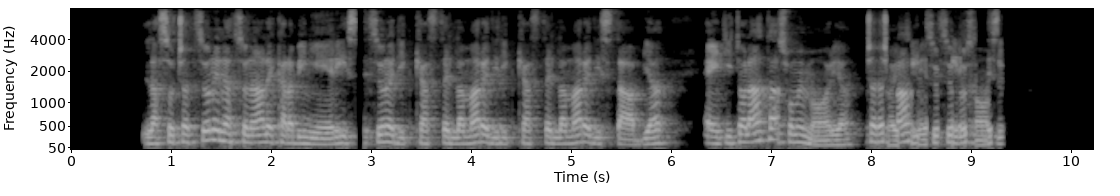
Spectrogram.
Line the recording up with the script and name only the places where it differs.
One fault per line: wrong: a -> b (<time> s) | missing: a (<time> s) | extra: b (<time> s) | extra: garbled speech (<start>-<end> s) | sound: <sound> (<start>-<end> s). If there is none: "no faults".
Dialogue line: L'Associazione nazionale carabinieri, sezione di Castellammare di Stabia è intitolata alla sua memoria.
sound: dropout (2.8-2.9 s)
extra: di Castellammare di (4.3 s)
missing: alla (7.1 s)
extra: garbled speech (8.0-9.3 s)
